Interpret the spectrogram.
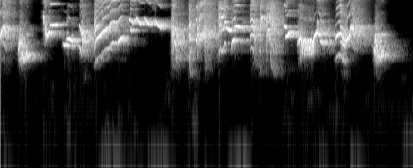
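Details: Oriental magpie-robin's aggressive kacer song to provoke rivals: dense harsh chattering and rattling notes with a sustained whistled tone, rapid and continuous until an abrupt stop.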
